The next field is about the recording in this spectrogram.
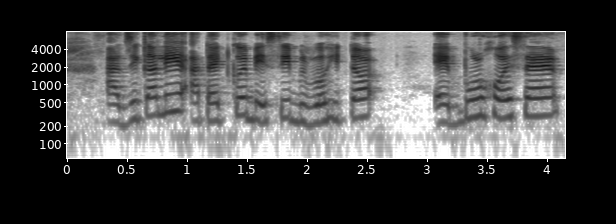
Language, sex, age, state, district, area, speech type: Assamese, female, 45-60, Assam, Dibrugarh, rural, spontaneous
